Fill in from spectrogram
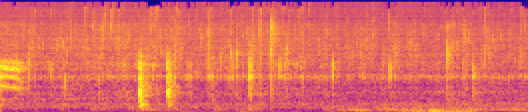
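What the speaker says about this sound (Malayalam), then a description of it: "സവാള കട്ട് ചെയ്തതാണ് ഇതിട്ട് കൊടുക്കുക പെട്ടെന്ന് വാടി കിട്ടാൻ വേണ്ടി കുറച്ച് ഉപ്പിട്ട് കൊടുക്കുക" Sliced onions sprinkled with salt sizzle and fry in a pan for chicken curry, a steady close crackle with sharper pops and stirring scrapes throughout, no voices.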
